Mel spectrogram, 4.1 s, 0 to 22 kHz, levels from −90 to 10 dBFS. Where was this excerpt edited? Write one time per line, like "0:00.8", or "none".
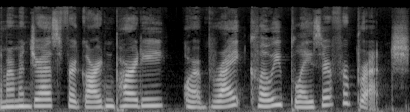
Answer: none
